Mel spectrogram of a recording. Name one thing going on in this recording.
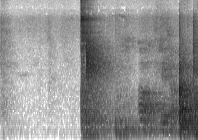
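A cue strikes a pool ball.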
